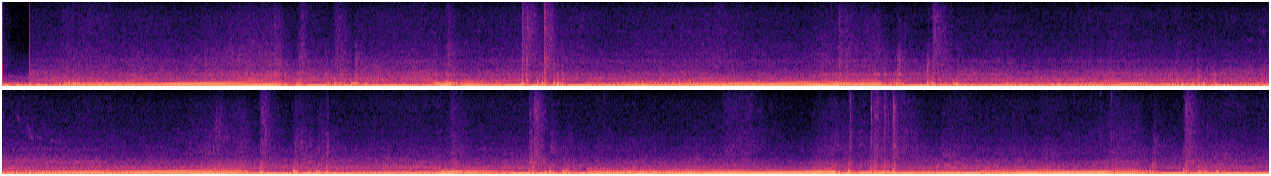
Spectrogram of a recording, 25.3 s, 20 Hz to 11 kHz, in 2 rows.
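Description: An Audi R8 V10 Plus engine revs repeatedly, climbing and falling in pitch over a steady loud rumble, close by with no voices.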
